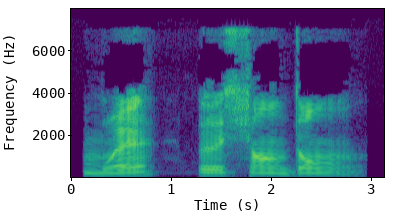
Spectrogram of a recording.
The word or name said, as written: Moët et Chandon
